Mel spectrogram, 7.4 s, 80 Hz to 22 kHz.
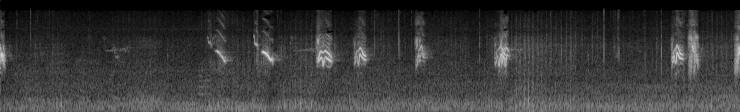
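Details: At a Tenmangu shrine on 3 July 2020, sparrows coming out to greet give short high chirps. They start sparse, then come at roughly half-second intervals, with some doubled notes near the end, over a quiet background.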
